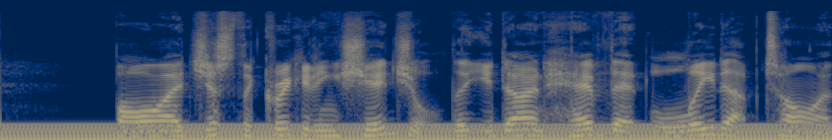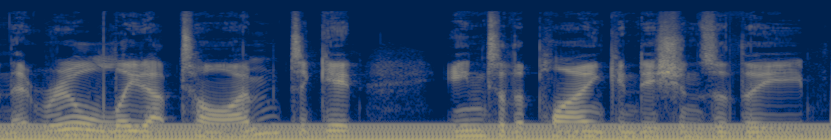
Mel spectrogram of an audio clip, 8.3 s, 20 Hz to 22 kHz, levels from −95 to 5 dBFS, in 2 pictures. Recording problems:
electrical hum; loud; throughout; 50 Hz, 8 dB below the speech

